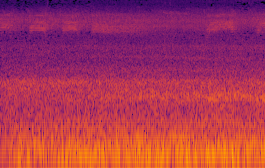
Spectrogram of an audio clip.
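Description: Cicadas singing in the trees, a high pulsing chorus a little under two pulses a second, over a low gusty rumble of wind on the microphone that picks up at the start.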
